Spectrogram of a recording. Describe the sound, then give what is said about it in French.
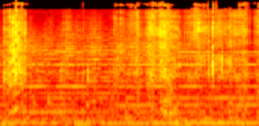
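A gold aluminium foil wrapper is peeled away in continuous crinkling and rustling with a few sharper crackles, over a steady low hum. “c'est parce que le petit papier d'aluminium, il est pas super facile à décoller.”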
